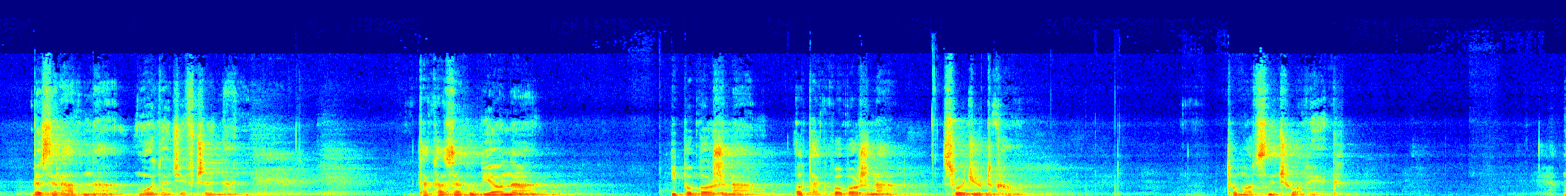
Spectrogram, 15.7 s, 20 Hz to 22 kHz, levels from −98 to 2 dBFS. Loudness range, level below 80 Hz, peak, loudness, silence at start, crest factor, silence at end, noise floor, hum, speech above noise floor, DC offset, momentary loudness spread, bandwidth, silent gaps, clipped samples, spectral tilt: 5 LU; -58 dBFS; -2 dBFS; -19 LUFS; 0.15 s; 20 dB; 0.1 s; -58 dBFS; none; 39 dB; under 0.1%; 19 LU; 15.5 kHz; none; under 0.1%; -4 dB/octave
